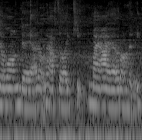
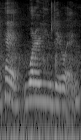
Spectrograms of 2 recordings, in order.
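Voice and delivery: usual speaking voice

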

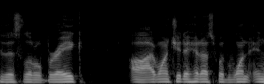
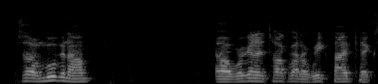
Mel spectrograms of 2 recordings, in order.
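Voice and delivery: talking with mouth full, quieter; 3 semitones higher, 4 dB quieter than usual. Moving on to the week 5 picks while eating a cookie, mouth full. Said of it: "Sorry, I have food in my mouth".

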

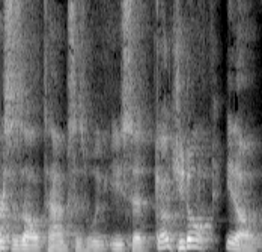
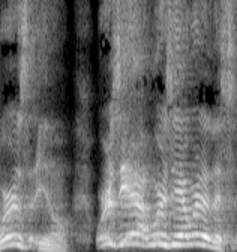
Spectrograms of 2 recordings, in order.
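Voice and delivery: mock scream, much higher, slower; 11 semitones higher than usual. A coach retells hunting for a missing player at halftime, retelling a scream. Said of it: "I was screaming, like".

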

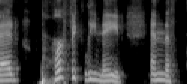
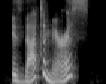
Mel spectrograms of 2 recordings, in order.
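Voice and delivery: put-on fussy, disapproving tone; 3 semitones lower than usual. Telling a story about a date night, imitating Wade's disapproving tone. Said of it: "In it was his tone".

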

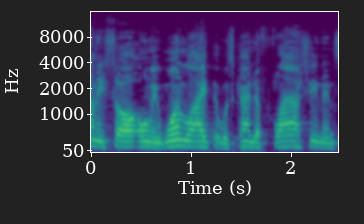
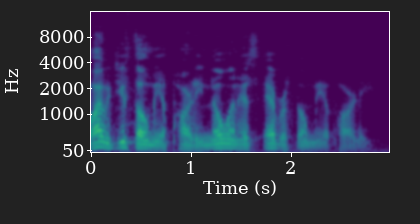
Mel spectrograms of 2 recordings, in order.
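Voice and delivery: mimicked mutter under breath, much quieter; 6 semitones lower, 9 dB quieter than usual. Retelling what Agnes muttered to herself when offered a party: retelling a mutter under breath. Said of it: "under her breath mutter".

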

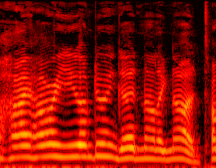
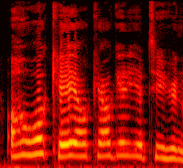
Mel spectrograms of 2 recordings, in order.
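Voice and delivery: mimicked fake friendly cheerfulness, higher; 4 semitones higher than usual. Retelling what the server said while handing over food: imitating fake friendly server. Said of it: "for that fake ass".

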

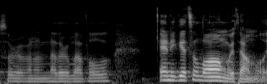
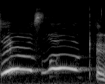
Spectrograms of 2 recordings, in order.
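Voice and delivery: very loud, very high-pitched yell; 6 dB louder than usual. Retelling yelling from the couch on spotting Luke: imitating her own yell. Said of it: "yelling from the couch".

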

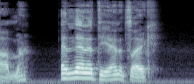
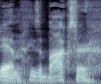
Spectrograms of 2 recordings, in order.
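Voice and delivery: ordinary talk

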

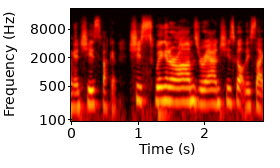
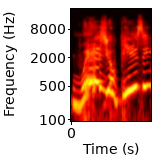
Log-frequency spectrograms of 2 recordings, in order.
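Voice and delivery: mock, shrill, very high, loud shout; 10 semitones higher, 5 dB louder than usual. Retelling a question shouted during a pat-down: imitating someone shouting. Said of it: "shouts it out".

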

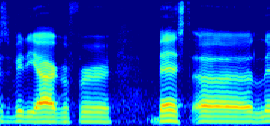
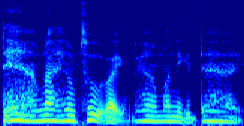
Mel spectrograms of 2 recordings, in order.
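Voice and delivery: put-on shocked gasp, quieter; 9 dB quieter than usual. Retelling own reaction to a photo collage on Facebook: retelling a shocked gasp. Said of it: "I gasp, like".

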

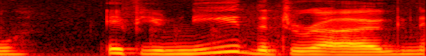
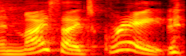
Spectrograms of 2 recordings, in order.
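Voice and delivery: very loud, put-on, fake-cheerful chipper chirp; 4 semitones higher, 8 dB louder than usual. Mocking a one-sided view in a conversation: put-on chipper tone. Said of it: "chipper way you said that".

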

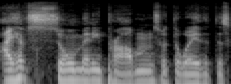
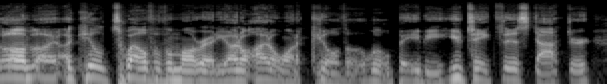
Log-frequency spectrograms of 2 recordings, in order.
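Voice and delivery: dopey, dim-witted, dumb-sounding voice. Retelling a movie scene, quoting a character named Franklin: idiot's voice. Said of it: "What is that voice he did?".

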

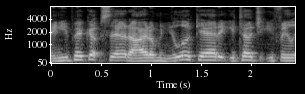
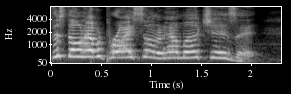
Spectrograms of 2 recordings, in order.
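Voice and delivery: put-on, shrill, very high, top-of-lungs scream; 12 semitones higher, 5 dB louder than usual. Retelling how a customer in a store yelled at him: imitating a woman screaming. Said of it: "screams at the top of her lungs".

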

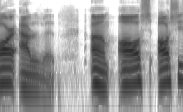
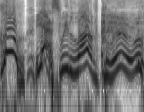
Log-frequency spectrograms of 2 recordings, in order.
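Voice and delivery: acted, loud, very high, drawn-out outburst; 10 semitones higher, 6 dB louder than usual. Retelling what Lorelai says when Luke mentions glue: imitating Lorelai loudly. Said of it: "kind of loudly like".

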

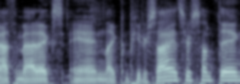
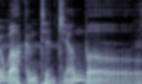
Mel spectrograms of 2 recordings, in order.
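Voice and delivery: soft, sexy, sensual late-night FM host voice; 3 semitones lower, 6 dB quieter than usual. A podcast host welcomes a guest to the show in a late-night FM radio voice. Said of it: "Very late night FM radio voice".

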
